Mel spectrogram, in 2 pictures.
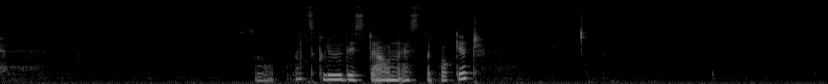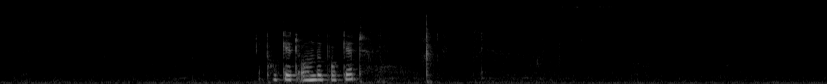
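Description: Paper and cloth rustle softly as they are handled.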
